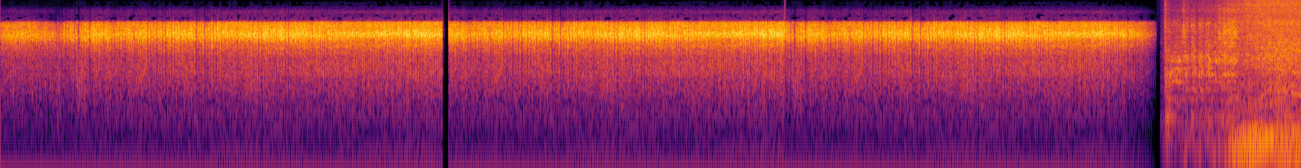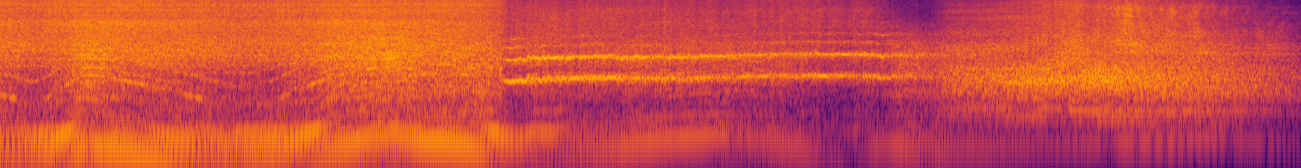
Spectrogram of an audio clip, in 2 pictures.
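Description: A steady high hiss for about eleven seconds that cuts off abruptly, then a car engine revving up and down several times, followed by a steady high whine and noise that fades out near the end.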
